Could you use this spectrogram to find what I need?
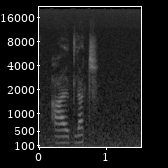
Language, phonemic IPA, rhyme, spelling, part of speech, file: German, /ˌaːlˈɡlat/, -at, aalglatt, adjective, De-aalglatt.ogg
- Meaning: 1. very slippery, like the skin of an eel 2. slippery; unlikely to commit oneself 3. slick; slimy; professional in a disingenuous way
